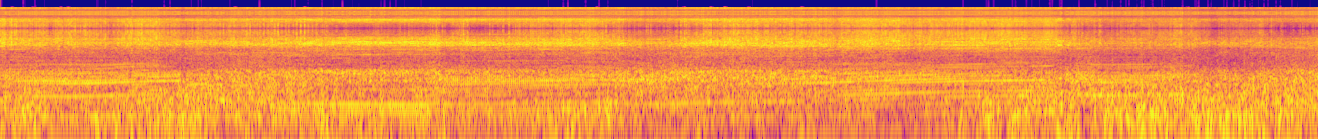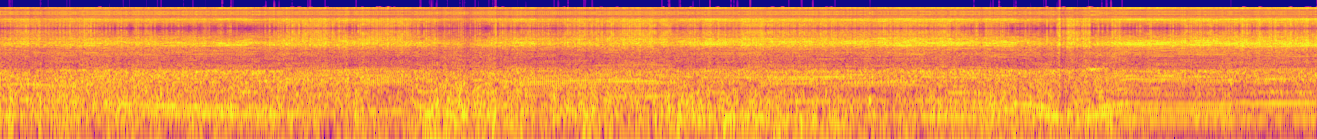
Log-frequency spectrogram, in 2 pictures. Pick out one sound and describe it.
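Wind rushes hard past at high speed.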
